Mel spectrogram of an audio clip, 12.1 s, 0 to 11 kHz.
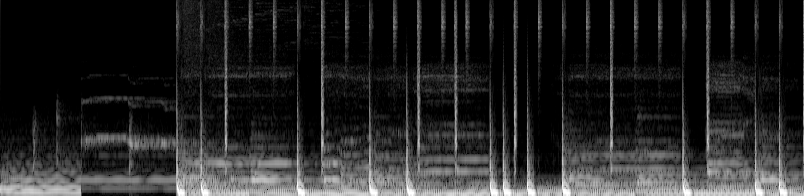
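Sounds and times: sustained sampled chords: 0.0s - 12.0s
heavy kick drum: 2.7s - 3.4s, 4.4s - 4.8s, 5.6s - 6.3s, 7.4s - 8.8s, 10.2s - 10.5s, 11.3s - 11.9s
deep bass note: 2.7s - 12.0s
hi-hats ticking: 2.7s - 12.0s.

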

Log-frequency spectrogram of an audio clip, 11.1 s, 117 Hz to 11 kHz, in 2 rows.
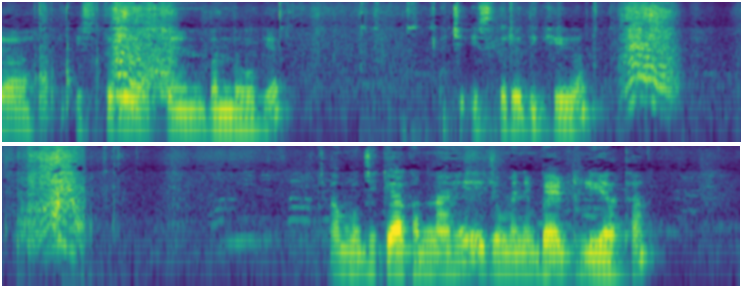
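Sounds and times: zipper rasp on fabric purse: 0.7s - 1.4s, 4.6s - 6.3s.

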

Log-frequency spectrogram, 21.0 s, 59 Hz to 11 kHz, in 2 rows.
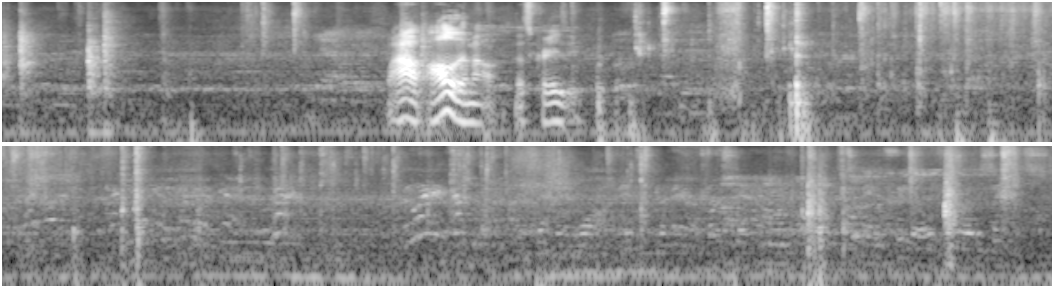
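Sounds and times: foil packs handled: 7.5s - 11.7s.

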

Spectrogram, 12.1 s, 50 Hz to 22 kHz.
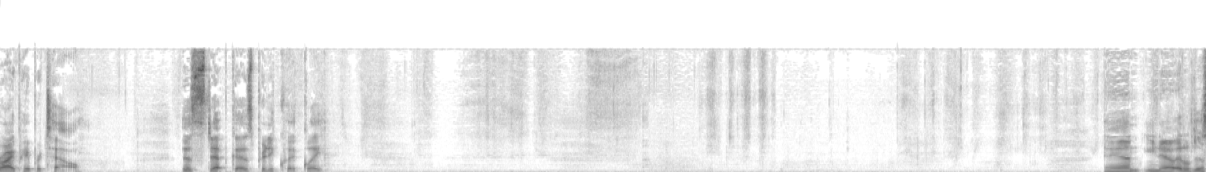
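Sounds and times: paintbrush swishing: 3.4s - 8.1s, 8.8s - 11.1s.

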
